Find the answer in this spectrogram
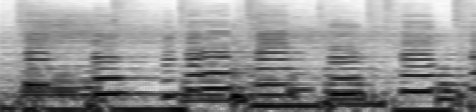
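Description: Jazz trio playing a swing tune: a saxophone plays a run of short notes over organ bass notes and a drum kit played with sticks.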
